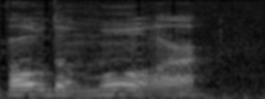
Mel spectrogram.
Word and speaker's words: Voldemort: at the end that's how you're going to pronounce it voldemort but um they're like oh okay you got um these people might not know how to pronounce it because it's a french word so they added the t at the end well mind blown am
